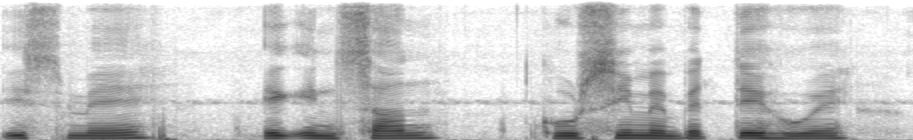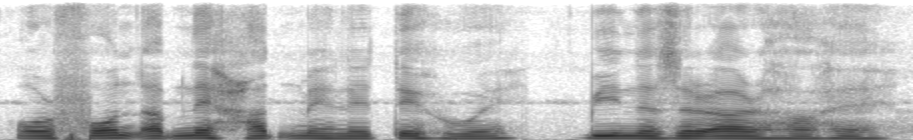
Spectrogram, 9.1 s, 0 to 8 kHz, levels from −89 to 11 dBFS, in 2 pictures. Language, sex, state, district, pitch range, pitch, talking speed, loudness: Hindi, male, Arunachal Pradesh, Lower Dibang Valley, 130-140 Hz, 135 Hz, 125 wpm, -17 LUFS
